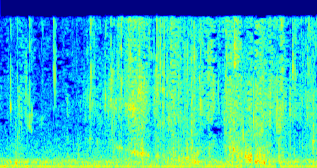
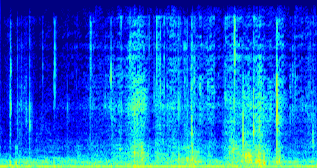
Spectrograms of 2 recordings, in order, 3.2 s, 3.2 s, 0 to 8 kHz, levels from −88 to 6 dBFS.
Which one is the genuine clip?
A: first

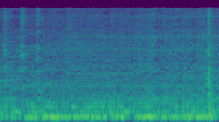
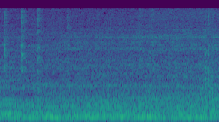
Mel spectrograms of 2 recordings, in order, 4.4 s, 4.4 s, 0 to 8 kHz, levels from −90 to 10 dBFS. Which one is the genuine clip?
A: second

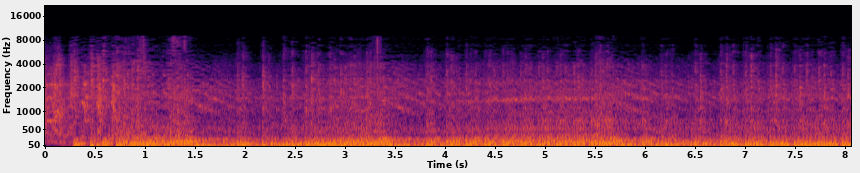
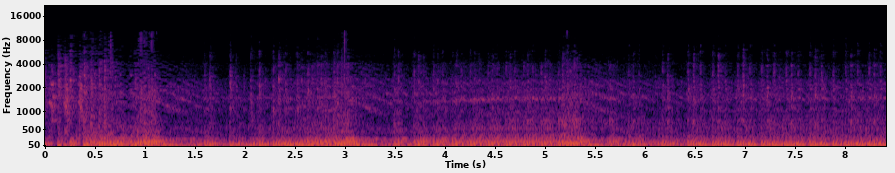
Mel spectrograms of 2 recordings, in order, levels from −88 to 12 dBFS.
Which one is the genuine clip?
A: second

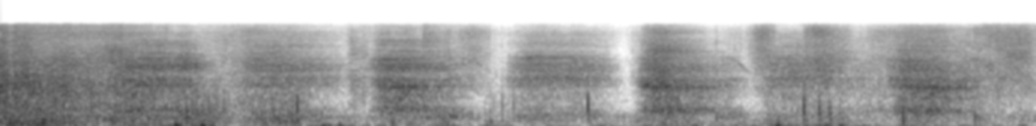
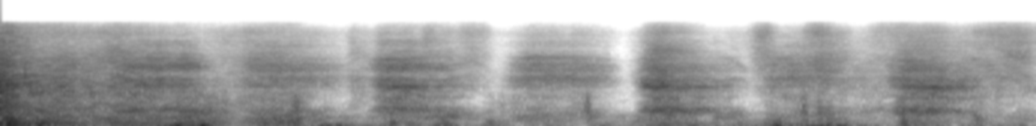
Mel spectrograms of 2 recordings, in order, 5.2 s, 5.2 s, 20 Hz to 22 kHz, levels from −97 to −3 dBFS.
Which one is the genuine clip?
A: first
